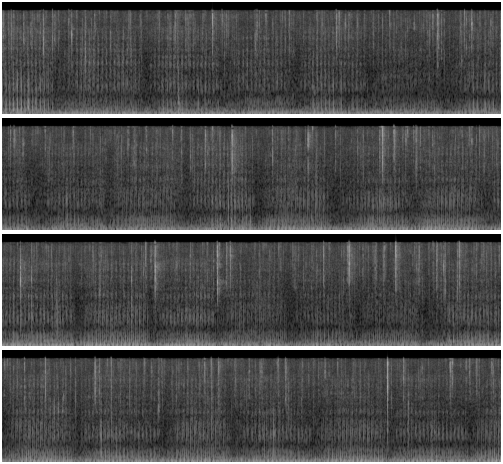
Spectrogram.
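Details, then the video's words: Continuous low purring from a cat, rising and falling with each breath roughly every second, overlaid by a steady patter of crackling fireplace snaps. "Purring Cat"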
